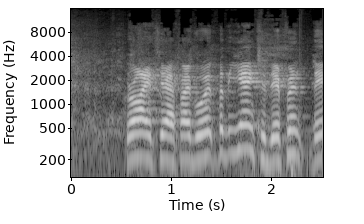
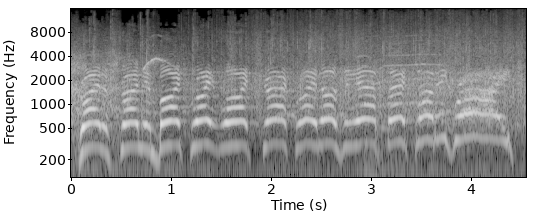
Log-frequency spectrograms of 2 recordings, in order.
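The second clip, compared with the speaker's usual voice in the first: higher pitch, climbing to the last great; mounting enthusiasm; 8 semitones higher, 3 dB louder than usual. Acted. Comedian climaxing a list of great things, mounting enthusiasm. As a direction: build the list to an exultant peak.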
